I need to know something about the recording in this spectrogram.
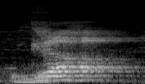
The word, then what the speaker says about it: ग्रह: जब इसके नीचे लगा हुआ है रा, पूरा उसका उच्चारण होता है, प्रोनाउंसिएशन होता है, लेकिन जिस अक्षर से वह जुड़ जाता है वह आधा हो जाता है, ग्रह।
